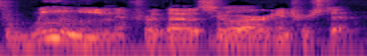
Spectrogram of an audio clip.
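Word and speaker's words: Wein: pitlick destroy the Multiverse it is pronounced wean for those who are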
